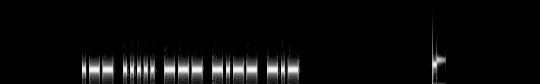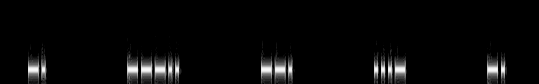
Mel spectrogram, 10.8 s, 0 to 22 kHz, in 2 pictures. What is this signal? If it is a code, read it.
Morse code, heard as a keyed tone, about 34 wpm, spaced as for 15 wpm, 700 Hz. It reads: W5OYK N8GVN
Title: USA Call Signs - 5 Characters - 8x Character Spacing - 35wpm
